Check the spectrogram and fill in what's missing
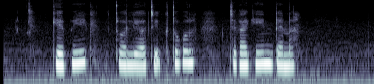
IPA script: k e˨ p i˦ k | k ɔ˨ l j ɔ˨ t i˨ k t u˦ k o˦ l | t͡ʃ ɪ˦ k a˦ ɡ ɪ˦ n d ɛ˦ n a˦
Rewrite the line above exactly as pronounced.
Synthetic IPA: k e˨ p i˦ k | t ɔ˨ l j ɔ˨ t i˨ k t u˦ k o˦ l | t͡ʃ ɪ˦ k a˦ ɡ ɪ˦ n d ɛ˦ n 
